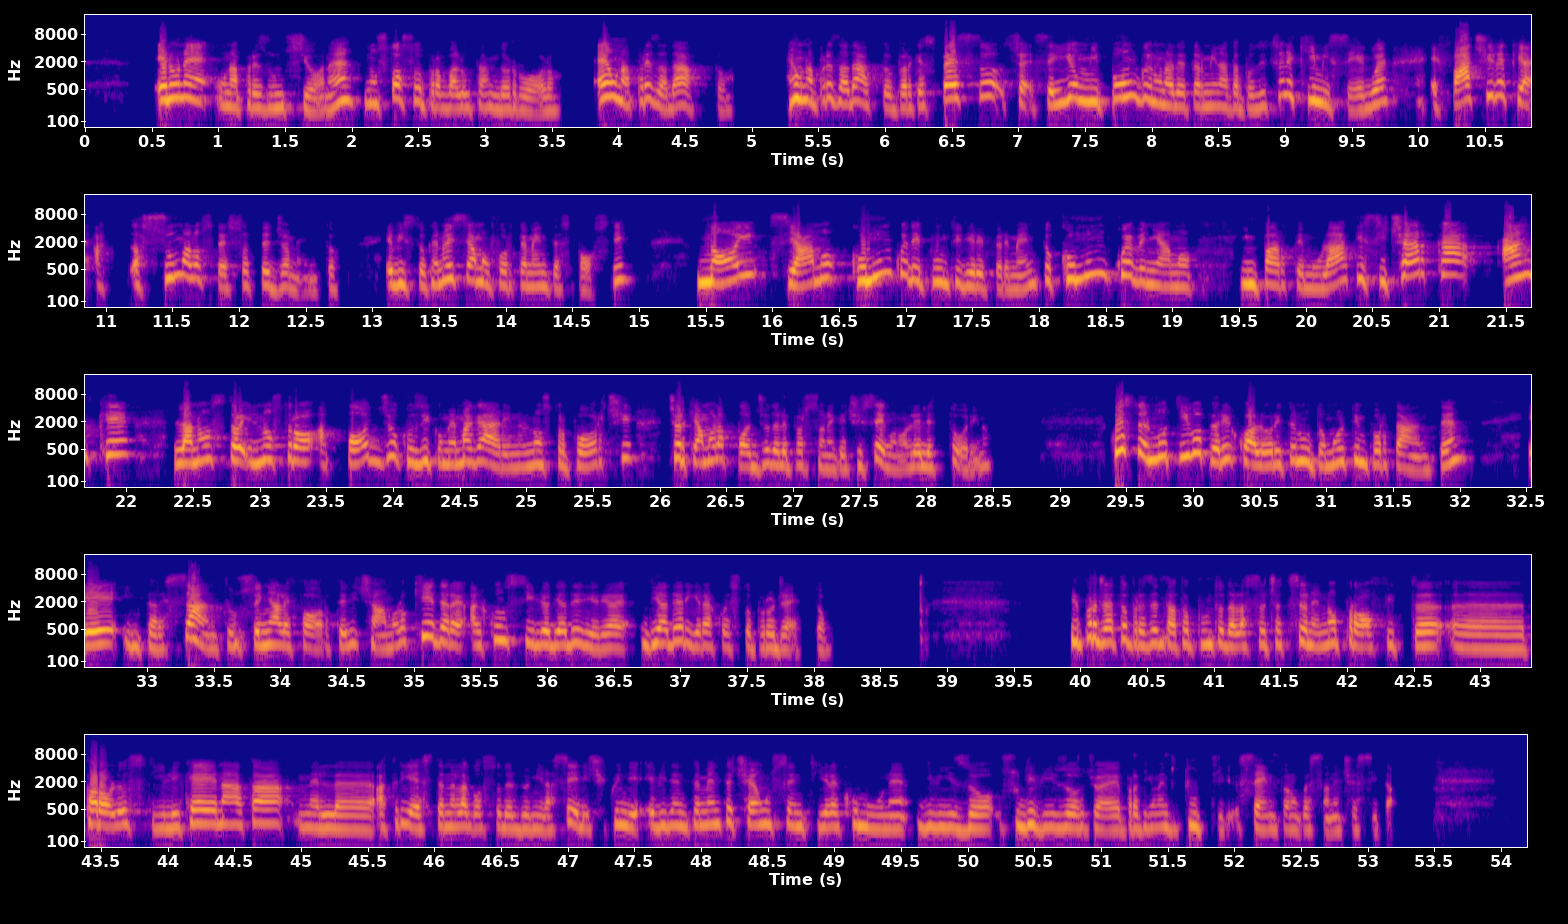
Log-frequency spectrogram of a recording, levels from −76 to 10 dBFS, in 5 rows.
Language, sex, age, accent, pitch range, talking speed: Italian, female, 30-49, native, 200-290 Hz, 160 wpm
